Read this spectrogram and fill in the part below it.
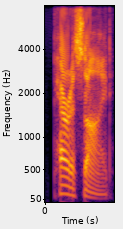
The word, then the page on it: parricide: American English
